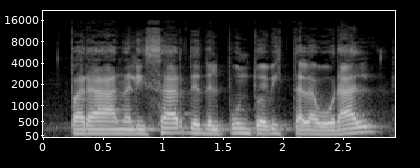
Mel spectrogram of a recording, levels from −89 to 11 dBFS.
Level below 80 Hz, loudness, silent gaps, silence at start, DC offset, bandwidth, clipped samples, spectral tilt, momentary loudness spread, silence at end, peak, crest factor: -58 dBFS; -17 LUFS; none; 0.25 s; under 0.1%; 13 kHz; under 0.1%; -6 dB/octave; 4 LU; 0.15 s; -4 dBFS; 12 dB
